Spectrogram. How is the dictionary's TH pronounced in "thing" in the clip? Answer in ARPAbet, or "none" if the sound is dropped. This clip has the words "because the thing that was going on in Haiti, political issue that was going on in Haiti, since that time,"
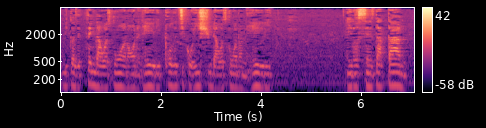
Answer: TH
